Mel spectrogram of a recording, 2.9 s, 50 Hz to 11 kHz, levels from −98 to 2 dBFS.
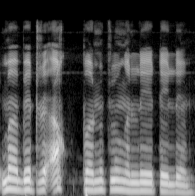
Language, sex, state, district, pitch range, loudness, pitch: Wancho, male, Arunachal Pradesh, Longding, 140-155 Hz, -16 LUFS, 150 Hz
